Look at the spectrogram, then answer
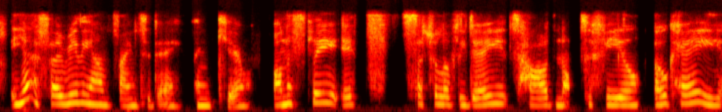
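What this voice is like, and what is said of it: South Welsh accent. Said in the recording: “I noticed a lovely accent there ... I'm in South Wales.”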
